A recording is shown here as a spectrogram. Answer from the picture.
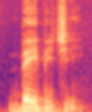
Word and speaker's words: Babaji: Caucasus Mountains of Russia her name is Babaji BBG or perhaps spelled as baba ji which we pronounced as baby G master Farb Muhammad's father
